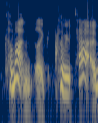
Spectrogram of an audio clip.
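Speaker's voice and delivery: mock, mildly incredulous, slightly disbelieving pleading tone. Retelling a scene where a father reveals himself to his son: acting a little incredulous. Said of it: "he kind of acts a little incredulous".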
